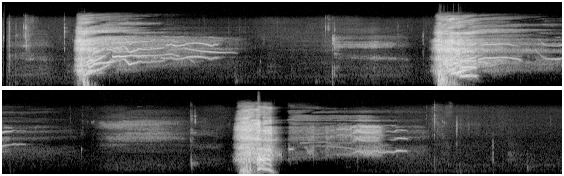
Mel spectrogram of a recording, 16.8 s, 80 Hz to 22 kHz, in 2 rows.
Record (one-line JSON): {"exhalation_length": "16.8 s", "exhalation_amplitude": 30674, "exhalation_signal_mean_std_ratio": 0.31, "survey_phase": "beta (2021-08-13 to 2022-03-07)", "age": "65+", "gender": "Female", "wearing_mask": "No", "symptom_none": true, "smoker_status": "Ex-smoker", "respiratory_condition_asthma": false, "respiratory_condition_other": false, "recruitment_source": "REACT", "submission_delay": "1 day", "covid_test_result": "Negative", "covid_test_method": "RT-qPCR", "influenza_a_test_result": "Unknown/Void", "influenza_b_test_result": "Unknown/Void"}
